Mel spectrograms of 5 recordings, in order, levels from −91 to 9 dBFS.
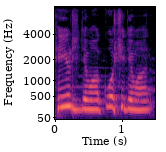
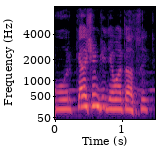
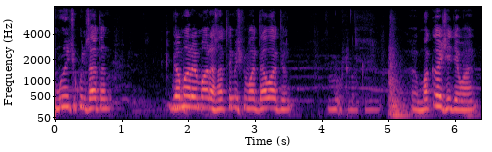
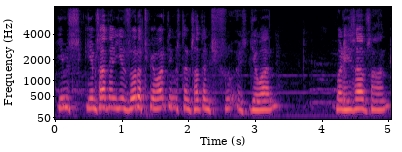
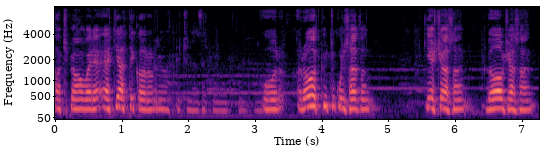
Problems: background sounds at intervals, background conversations at intervals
